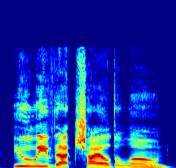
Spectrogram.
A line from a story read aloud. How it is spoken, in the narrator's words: shouting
